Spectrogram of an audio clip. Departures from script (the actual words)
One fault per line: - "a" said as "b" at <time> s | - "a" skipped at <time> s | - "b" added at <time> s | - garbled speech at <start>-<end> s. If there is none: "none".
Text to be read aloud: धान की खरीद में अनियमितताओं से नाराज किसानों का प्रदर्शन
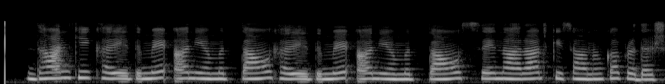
- "खरीद में अनियमितताओं" added at 2.7 s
